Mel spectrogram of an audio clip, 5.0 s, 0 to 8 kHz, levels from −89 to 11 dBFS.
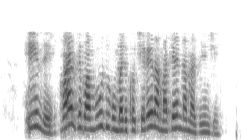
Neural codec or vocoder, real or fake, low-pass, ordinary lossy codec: codec, 16 kHz in and 24 kHz out, 1.1 kbps, FireRedTTS-2 codec; fake; 7.2 kHz; AAC, 16 kbps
